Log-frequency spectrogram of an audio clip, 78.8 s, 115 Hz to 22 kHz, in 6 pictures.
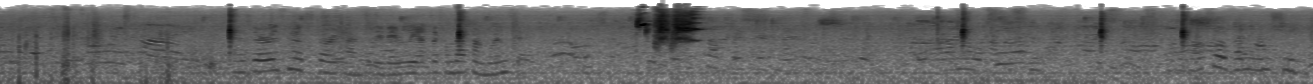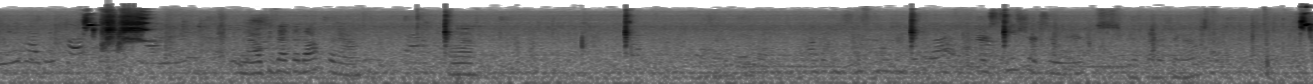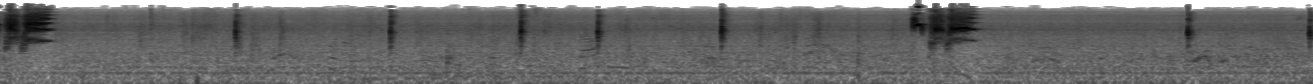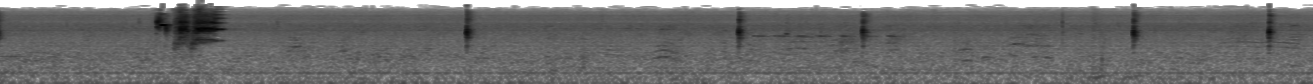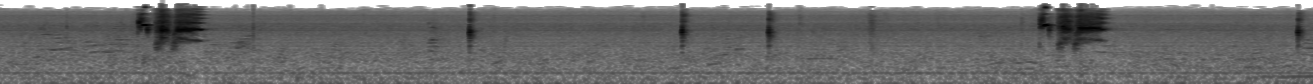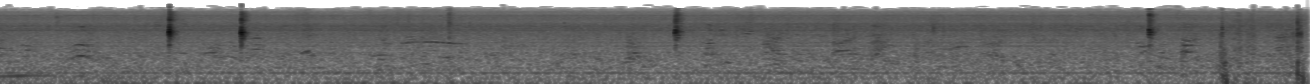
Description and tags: Bird singing at the Busch Wildlife Sanctuary recorded with Olympus DS-40.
